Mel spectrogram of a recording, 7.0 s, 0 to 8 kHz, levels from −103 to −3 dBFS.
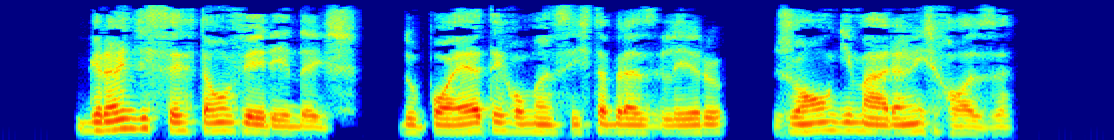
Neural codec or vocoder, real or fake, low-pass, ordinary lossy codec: autoencoder, 48 kHz, 32 numbers a frame, DAC-VAE, trained on Japanese speech; fake; 7.2 kHz; MP3, 32 kbps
